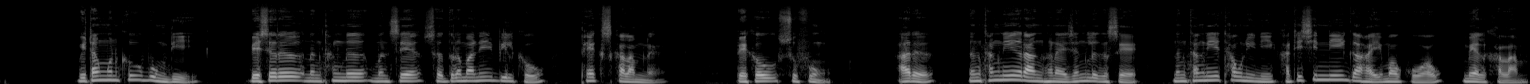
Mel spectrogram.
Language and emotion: Bodo, neutral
